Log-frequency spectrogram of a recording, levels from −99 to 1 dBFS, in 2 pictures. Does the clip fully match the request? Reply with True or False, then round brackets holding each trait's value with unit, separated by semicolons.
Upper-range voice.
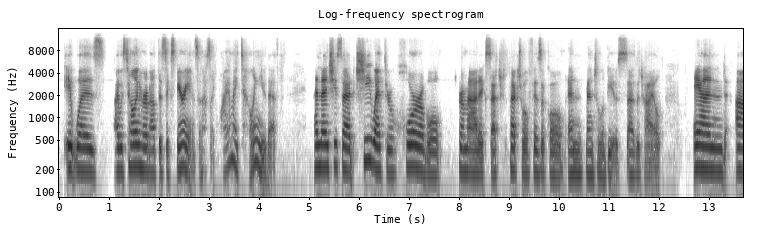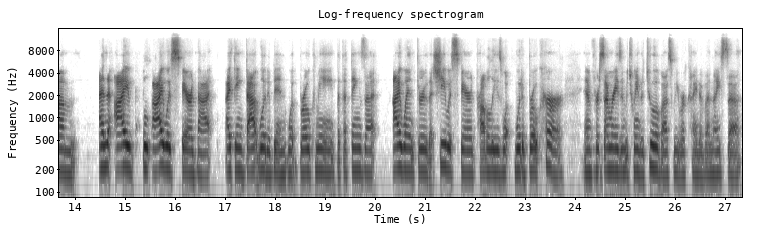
True (195 Hz)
